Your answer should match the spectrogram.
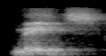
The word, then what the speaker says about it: Nejc: because your brother, and I always get his name wrong. I don't know why I can never pronounce it right. So, Nate. His name is Nate.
